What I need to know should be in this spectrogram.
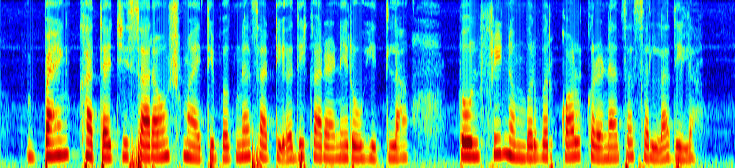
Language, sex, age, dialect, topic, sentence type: Marathi, female, 31-35, Northern Konkan, banking, statement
